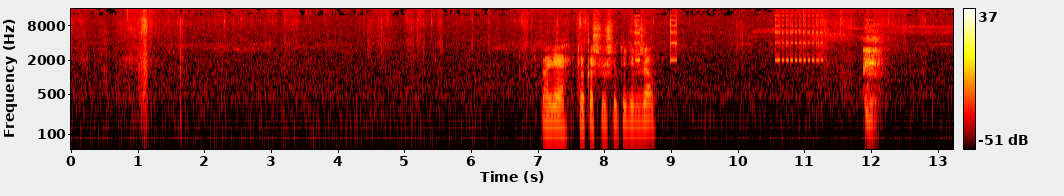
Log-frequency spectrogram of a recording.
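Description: A trowel scrapes and digs into dry soil.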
